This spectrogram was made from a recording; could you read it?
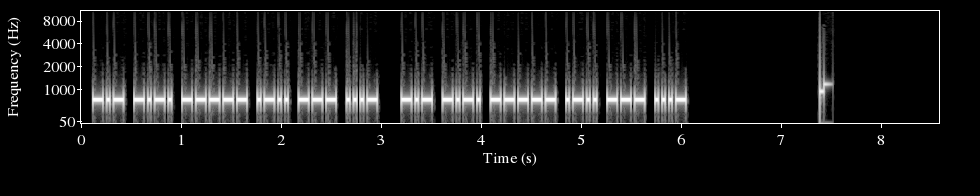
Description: Morse code, heard as a keyed tone, about 34 wpm, 690 Hz. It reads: KC0LOV KC0LOV
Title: SOTA QSO Practice 35wpm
